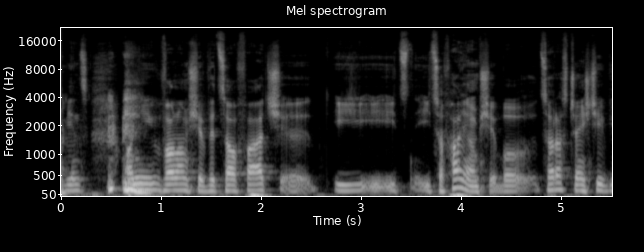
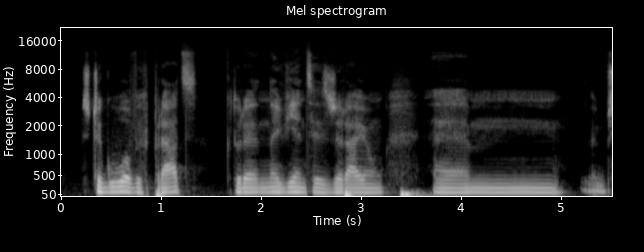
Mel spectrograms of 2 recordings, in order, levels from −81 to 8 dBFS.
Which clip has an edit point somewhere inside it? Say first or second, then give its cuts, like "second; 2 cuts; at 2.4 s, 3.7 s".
first; 1 cut; at 2.6 s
